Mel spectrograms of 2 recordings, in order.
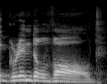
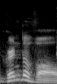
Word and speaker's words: Grindelwald: I went back and watch they do say Grindelwald I guess I should start calling him Grindelwald Grindelwald although and I was reading in the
